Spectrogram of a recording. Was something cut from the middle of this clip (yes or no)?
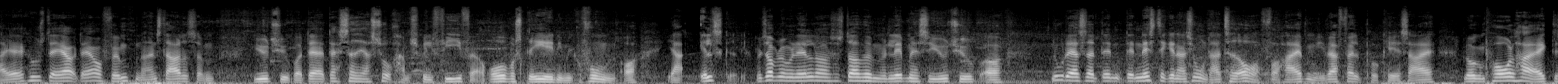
yes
